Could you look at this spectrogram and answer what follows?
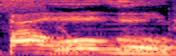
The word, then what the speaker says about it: Paolo: E eu queria não, não é Paulo, é Paulo, é Paolo.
